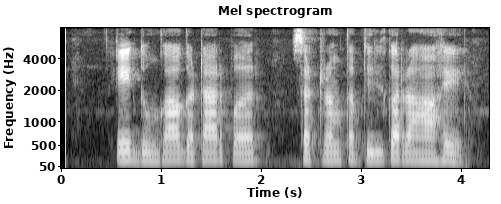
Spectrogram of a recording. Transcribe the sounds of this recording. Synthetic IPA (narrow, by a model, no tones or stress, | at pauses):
eːk̚d̪uŋɡaɡəʈaɾpəɾ | səʈɾəŋɡ̚t̪əb̚d̪iːlkəɾːɐɦaɦɛː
